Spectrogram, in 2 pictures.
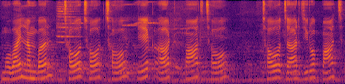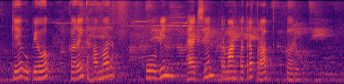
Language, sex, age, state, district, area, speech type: Maithili, male, 18-30, Bihar, Sitamarhi, urban, read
